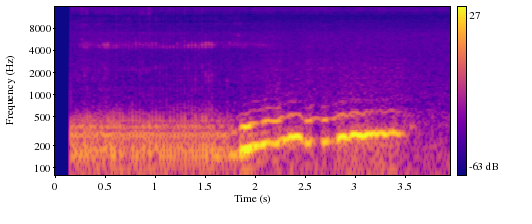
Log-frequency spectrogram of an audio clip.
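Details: Kartoshka, a pet dog belonging to Anfisa Chekhova, snoring while asleep indoors: a low buzzy drone for nearly two seconds, then a higher wavering tonal whine in short pulses until it fades out.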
